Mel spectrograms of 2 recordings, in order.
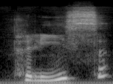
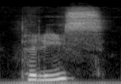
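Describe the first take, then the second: First: The stress is on the second syllable. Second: The same.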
